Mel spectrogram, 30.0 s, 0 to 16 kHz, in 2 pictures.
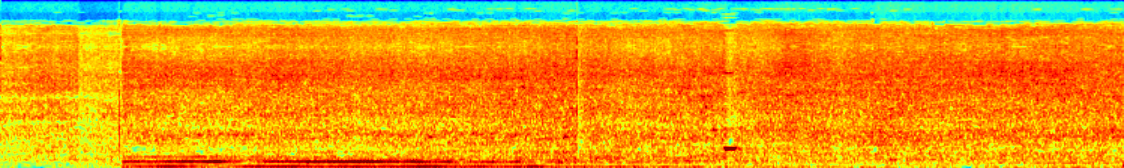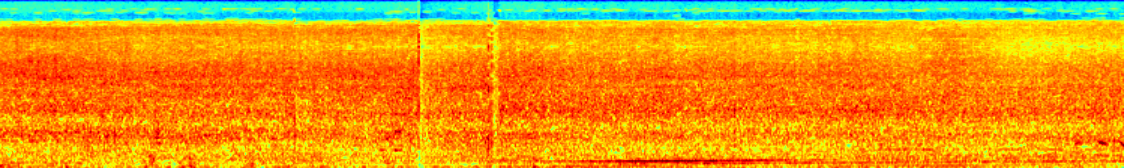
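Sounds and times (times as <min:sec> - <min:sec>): heavy rain pouring: 0:00.0 - 0:29.9
low hum: 0:01.6 - 0:10.4.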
